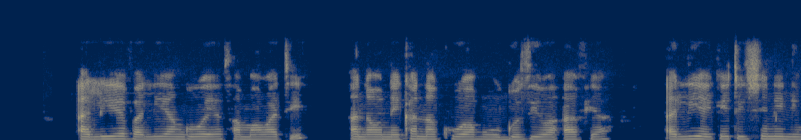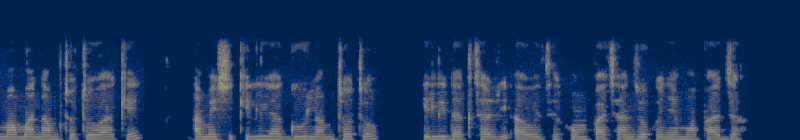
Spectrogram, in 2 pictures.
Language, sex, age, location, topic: Swahili, female, 18-24, Kisumu, health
